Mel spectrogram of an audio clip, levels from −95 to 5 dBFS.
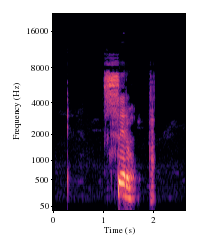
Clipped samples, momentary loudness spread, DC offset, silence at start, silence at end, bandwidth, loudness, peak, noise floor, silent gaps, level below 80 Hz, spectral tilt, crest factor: under 0.1%; 25 LU; under 0.1%; 1 s; 0.65 s; 9.4 kHz; -15 LUFS; -2 dBFS; -75 dBFS; none; -72 dBFS; -3 dB/octave; 18 dB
